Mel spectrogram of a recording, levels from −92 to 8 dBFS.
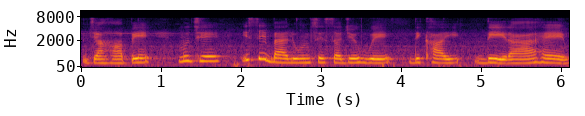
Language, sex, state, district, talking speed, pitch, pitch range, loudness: Hindi, female, Bihar, Kaimur, 120 wpm, 200 Hz, 185-210 Hz, -14 LUFS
